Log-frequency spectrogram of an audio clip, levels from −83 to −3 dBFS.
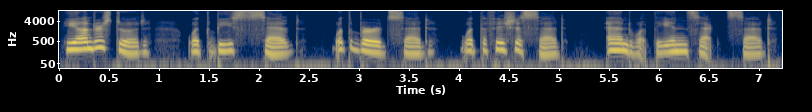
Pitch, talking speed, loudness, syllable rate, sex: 180 Hz, 160 wpm, -22 LUFS, 3.9 syllables/s, female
